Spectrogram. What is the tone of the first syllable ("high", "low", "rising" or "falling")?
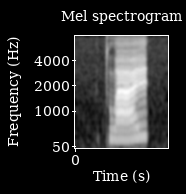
rising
